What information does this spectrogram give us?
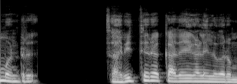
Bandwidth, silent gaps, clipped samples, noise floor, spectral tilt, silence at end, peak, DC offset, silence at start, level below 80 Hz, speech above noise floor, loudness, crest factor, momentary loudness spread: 14 kHz; none; under 0.1%; -83 dBFS; -6 dB/octave; 0 s; -2 dBFS; under 0.1%; 0 s; -56 dBFS; 69 dB; -16 LUFS; 14 dB; 13 LU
